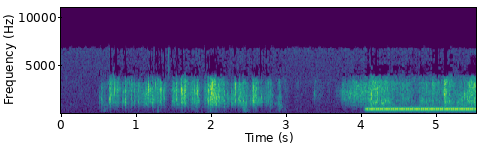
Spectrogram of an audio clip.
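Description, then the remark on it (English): Scattered rustling and clicking noises fade out, then a loud, steady dial tone from a Skype call to a phone begins and holds without a break until the end. “Thank you, Skype, for confusing my day. Here we go. View and then call phones.”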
